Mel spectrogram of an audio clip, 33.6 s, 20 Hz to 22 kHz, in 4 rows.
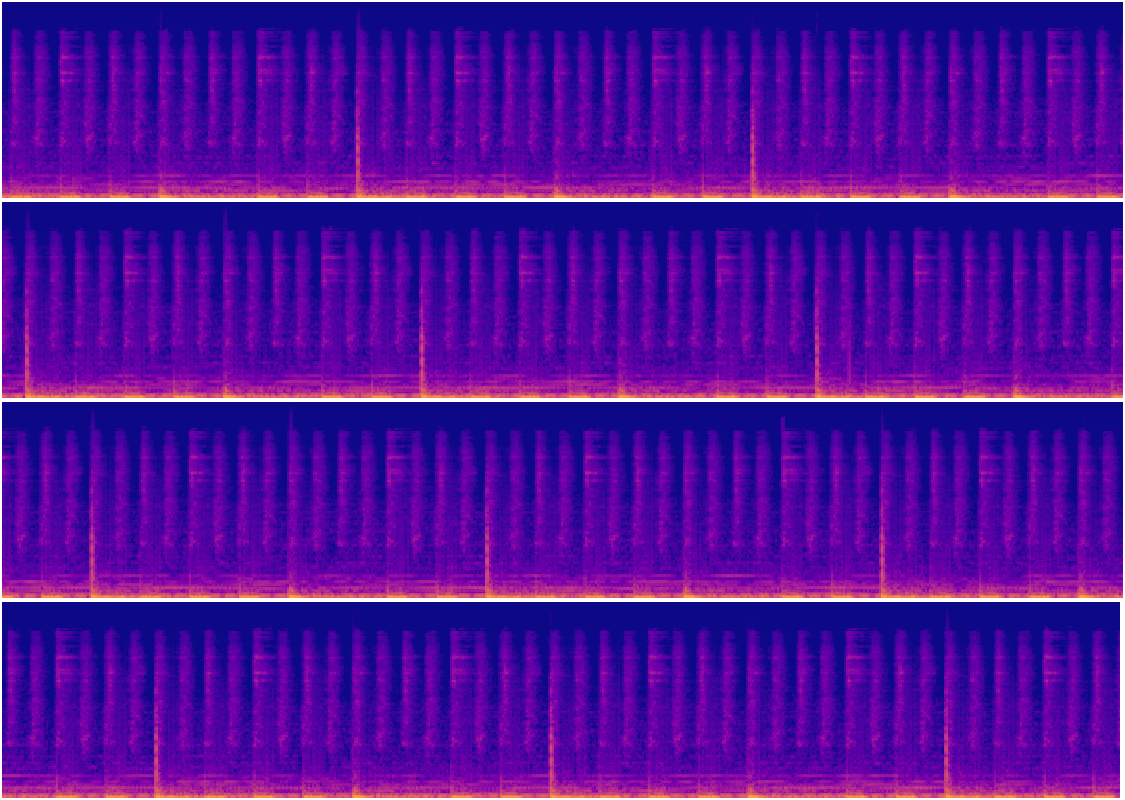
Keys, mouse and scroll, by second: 3.3-12.4 middle drag, 4.5-5.2 scroll down 2, 5.2-6.9 scroll up 2, 6.9-9.6 scroll up 1, 12.4-13.2 scroll down 2, 13.2-14.0 scroll up 2, 14.0-17.8 scroll up 1, 17.8 middle click, 17.8 scroll up 1, 18.3 click, 24.1 click, 28.4 click, 33.4 click.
